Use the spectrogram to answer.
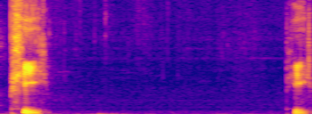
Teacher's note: It's coming from the front of your mouth. It's your lips going P.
